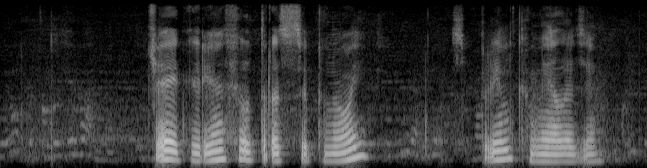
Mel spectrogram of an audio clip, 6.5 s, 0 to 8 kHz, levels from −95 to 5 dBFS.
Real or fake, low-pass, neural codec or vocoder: fake; 7.2 kHz; codec, 44.1 kHz, 7.8 kbps, Pupu-Codec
